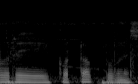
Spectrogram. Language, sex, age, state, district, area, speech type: Odia, male, 18-30, Odisha, Nuapada, urban, spontaneous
